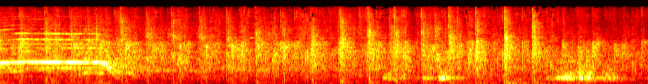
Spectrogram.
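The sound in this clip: Audience applause welcoming an author to a book reading: a dense, steady patter of many hands clapping on its own for several seconds, easing off slightly toward the end.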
